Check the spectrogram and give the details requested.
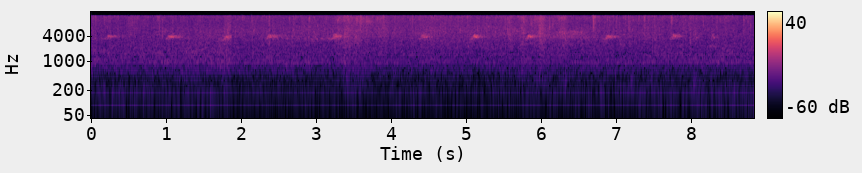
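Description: Steady outdoor wind and rain noise, with a small bird repeating a short, high chirp about every three-quarters of a second.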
